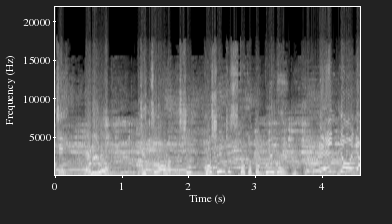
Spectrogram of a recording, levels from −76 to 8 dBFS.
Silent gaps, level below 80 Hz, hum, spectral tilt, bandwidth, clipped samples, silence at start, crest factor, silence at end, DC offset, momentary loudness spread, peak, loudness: none; -28 dBFS; none; -2 dB/octave; over 20 kHz; 4%; 0 s; 6 dB; 0 s; under 0.1%; 4 LU; 0 dBFS; -6 LUFS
